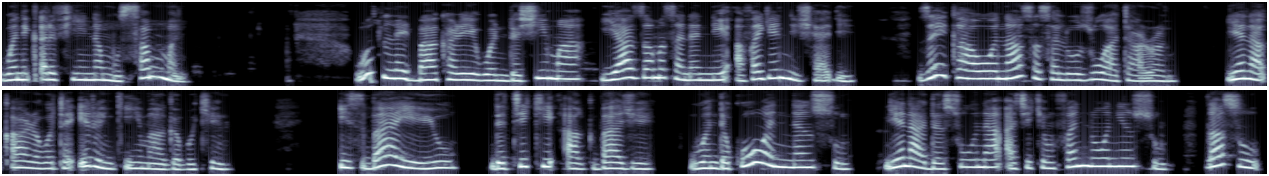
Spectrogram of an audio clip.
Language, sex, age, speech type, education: Hausa, female, 15-29, spontaneous, tertiary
